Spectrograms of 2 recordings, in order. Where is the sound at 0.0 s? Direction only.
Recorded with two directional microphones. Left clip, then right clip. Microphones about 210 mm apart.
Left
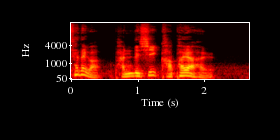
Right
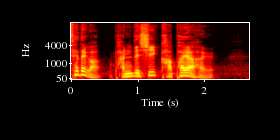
45° right (ahead or behind).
